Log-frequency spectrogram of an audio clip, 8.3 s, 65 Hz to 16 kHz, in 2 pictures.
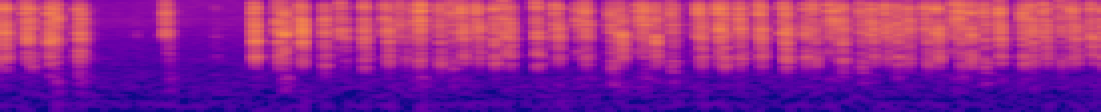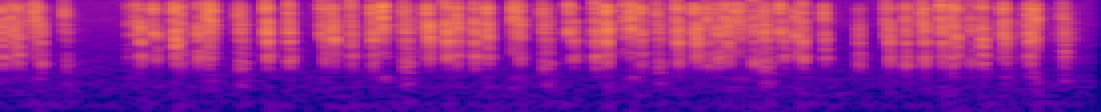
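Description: Fingertips of both hands type fast on an RGB-backlit GMMK Compact mechanical keyboard with clicky Kailh Box White switches and plastic SA keycaps. The result is a rapid stream of sharp, bright clicks that die out almost instantly, centered around 2.1 kHz with almost no low end, broken by brief pauses near half a second and just before five seconds.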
